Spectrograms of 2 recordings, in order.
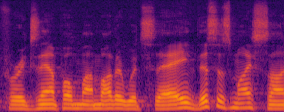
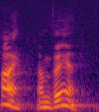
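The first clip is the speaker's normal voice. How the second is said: put-on higher-pitched voice of child about eight; 5 semitones higher than usual. Speaker demonstrating an exercise for the group: like an eight-year-old. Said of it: "as though you were about eight years old yourself".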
